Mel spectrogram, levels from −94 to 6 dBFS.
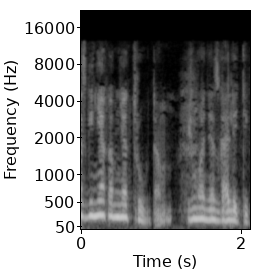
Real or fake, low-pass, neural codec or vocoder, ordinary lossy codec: real; 19.8 kHz; none; AAC, 32 kbps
